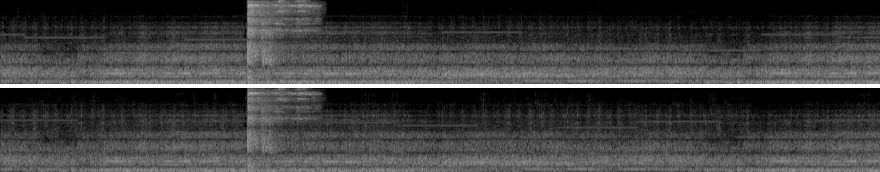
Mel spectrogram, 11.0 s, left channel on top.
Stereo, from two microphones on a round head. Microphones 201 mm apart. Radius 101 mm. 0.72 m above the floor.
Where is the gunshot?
I don't hear a gunshot.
